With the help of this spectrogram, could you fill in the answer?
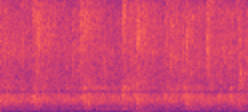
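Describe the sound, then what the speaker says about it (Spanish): Church congregation applauding during a sermon, a steady wash of many hands clapping at a moderate, fairly distant level throughout. "Merece un aplauso esto."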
